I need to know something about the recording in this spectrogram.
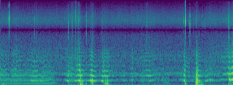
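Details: A big colony of bees buzzes in a low, even drone as beekeepers split and move their top bar hive. A brief deep tone opens the recording, followed by several sharp knocks and faint talking.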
